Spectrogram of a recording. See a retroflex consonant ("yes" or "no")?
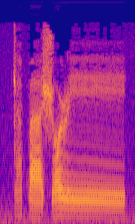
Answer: yes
